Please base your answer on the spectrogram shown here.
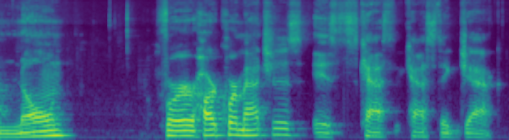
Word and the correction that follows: Cactus Jack: Cactus Jack.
